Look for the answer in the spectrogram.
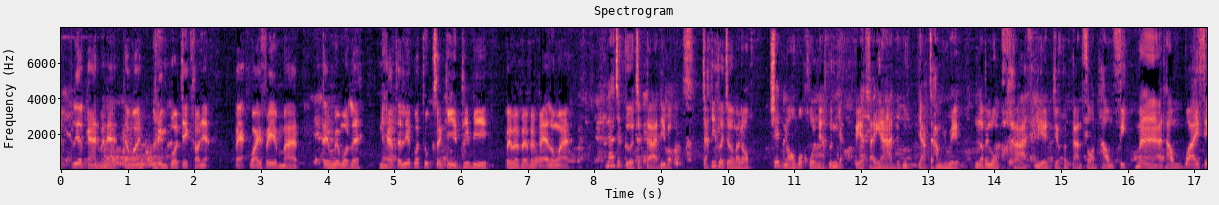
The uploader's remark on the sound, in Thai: Ep นี้ไปอัดกันนอกสถานที่ เสียงรบกวนอาจจะดังพอสมควรครับ ต้องขออภัยไว้ก่อนนะครับ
